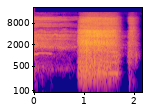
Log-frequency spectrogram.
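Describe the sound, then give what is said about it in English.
A person blows their nose, trying to turn away behind the microphone: a quiet wheezy lead-in, then a long loud rushing honk, followed by a short second blow. “I also need to blow my nose, so hold on a second.”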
